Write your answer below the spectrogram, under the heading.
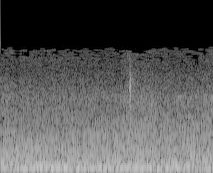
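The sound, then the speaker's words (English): Steady car interior noise on a drive home from a trip: an even, low road rumble and engine drone continues unbroken, with no talking. “Well, today we are on a journey back home from a trip, and so you're going to hear kind of car noises.”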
